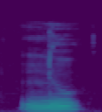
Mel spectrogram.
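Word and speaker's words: nous: You don't pronounce the the final s new.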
